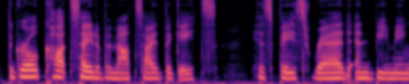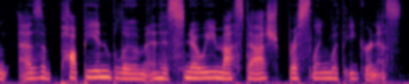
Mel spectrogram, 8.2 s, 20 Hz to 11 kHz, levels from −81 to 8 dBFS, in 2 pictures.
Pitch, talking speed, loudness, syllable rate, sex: 180 Hz, 190 wpm, -20 LUFS, 5.0 syllables/s, female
